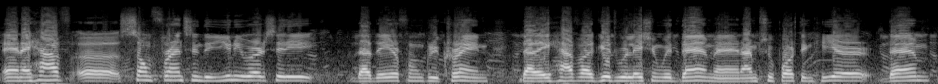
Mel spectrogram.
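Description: A man's voice: fairly high pitch, steady tone, measured pace. A young man with a Colombian accent giving hesitant street interview answers, searching for words. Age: young adult. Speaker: rally participant being interviewed. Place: outdoor city park at a rally. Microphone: handheld interviewer mic with windscreen.

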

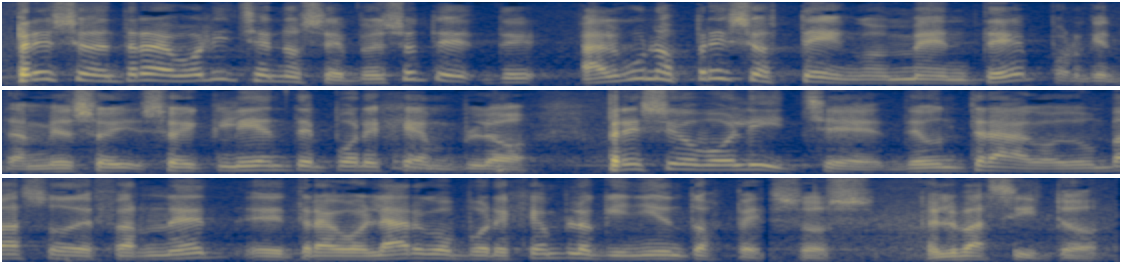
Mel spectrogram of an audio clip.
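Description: A man in his thirties with a Rosario Argentine accent, reporting live on TV in an informal, halting way, repeating words as he thinks. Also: medium pitch, animated, a little mellow. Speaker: TV field reporter. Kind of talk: live unscripted news reporting. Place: outdoors at night by a park. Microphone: handheld microphone, through a face mask.

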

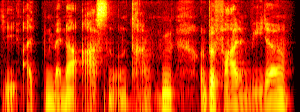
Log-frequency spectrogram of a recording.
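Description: A man reading a fairy tale aloud in a husky, gravelly voice, dramatic and deliberate. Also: rumbling low, very animated, darkish tone. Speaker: storyteller, audiobook reader. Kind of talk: expressive fairy-tale narration.

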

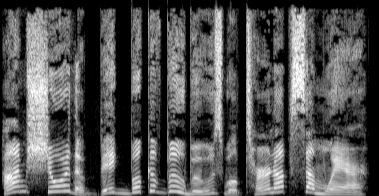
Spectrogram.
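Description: A woman plays a motherly storybook hippo toy, sensible and reassuring. The voice is knowing, with lively swings in a high register. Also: unhurried, no echo, studio quality, full character voice. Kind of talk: children's storybook character reading.

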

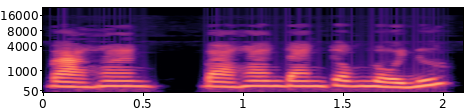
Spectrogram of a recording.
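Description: A man's voice: sits high, level tone, normal speed, a little mellow, no echo, dull audio, pitched above the performer's own voice. A man putting on a frightened village wife. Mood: terrified. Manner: trembling, pleading, panicky.

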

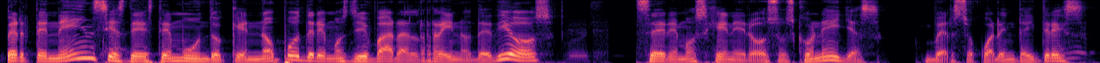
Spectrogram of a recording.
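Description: Man voicing an earnest, animated Bible teacher. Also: medium pitch, normal speed, dry recording, lightly acted. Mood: earnest, emphatic. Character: earnest male Bible teacher in his fifties. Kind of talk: dubbed sermon, verse-by-verse teaching.

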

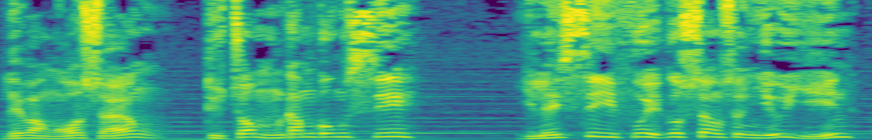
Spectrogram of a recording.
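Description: A man's voice: on the high side, animated, a little fast, a little mellow, pitched above the performer's own voice, close to an everyday voice. A man with a Hong Kong Cantonese accent voicing a proud, indignant, hot-tempered Taoist master in an audiobook. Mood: outraged. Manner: indignant, confrontational. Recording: music under the voice.

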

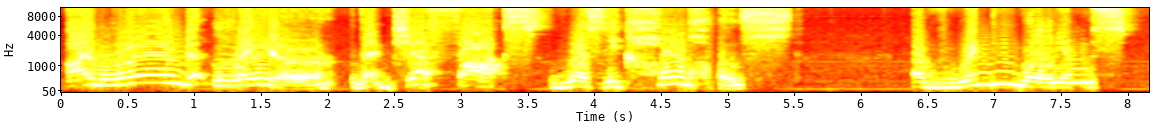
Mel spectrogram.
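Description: A man in his forties with a congested, stuffy nose, rambling to a webcam from a room at home in a meandering, drawn-out way. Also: sits high, sing-song, crowd noise, rough recording. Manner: meandering, drawn-out, breaks into humming a tune. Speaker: vlogger. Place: home room with bookshelves, indoors. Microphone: webcam at desk.

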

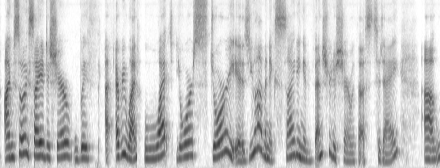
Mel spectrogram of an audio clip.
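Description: An upbeat woman in her forties hosts an interview at a medium pitch, welcoming her guest warmly and with enthusiasm. She speaks from a room at home over a webcam. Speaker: host. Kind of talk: interview host introduction.

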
